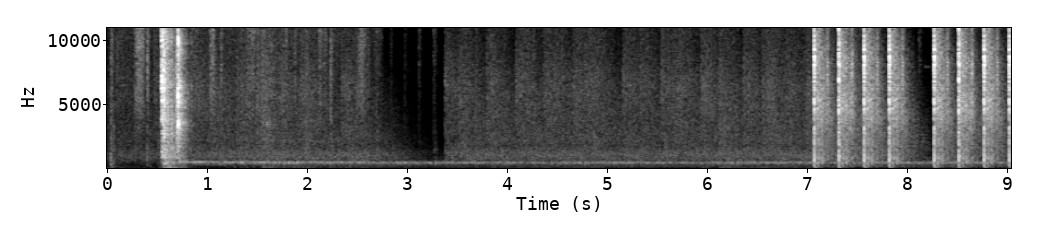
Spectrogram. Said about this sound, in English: 5 shooters in a truck in the parking lot. They're shooting at the house.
